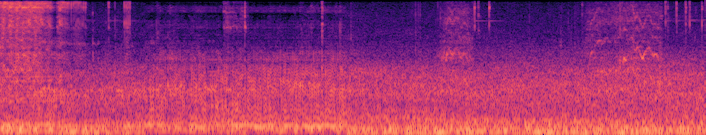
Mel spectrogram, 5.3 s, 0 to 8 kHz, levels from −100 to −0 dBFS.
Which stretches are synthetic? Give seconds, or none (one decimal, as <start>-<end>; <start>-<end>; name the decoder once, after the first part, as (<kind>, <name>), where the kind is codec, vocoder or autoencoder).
0.0-0.5 (vocoder, HiFi-GAN); 1.1-2.6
